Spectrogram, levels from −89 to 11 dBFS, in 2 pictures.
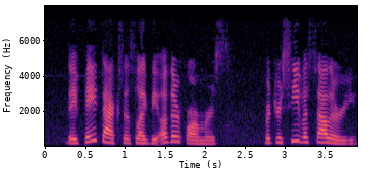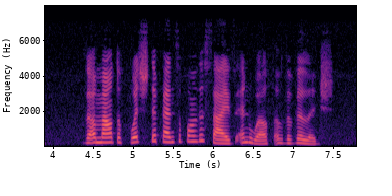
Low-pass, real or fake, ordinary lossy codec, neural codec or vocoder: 7.2 kHz; real; Opus, 64 kbps; none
